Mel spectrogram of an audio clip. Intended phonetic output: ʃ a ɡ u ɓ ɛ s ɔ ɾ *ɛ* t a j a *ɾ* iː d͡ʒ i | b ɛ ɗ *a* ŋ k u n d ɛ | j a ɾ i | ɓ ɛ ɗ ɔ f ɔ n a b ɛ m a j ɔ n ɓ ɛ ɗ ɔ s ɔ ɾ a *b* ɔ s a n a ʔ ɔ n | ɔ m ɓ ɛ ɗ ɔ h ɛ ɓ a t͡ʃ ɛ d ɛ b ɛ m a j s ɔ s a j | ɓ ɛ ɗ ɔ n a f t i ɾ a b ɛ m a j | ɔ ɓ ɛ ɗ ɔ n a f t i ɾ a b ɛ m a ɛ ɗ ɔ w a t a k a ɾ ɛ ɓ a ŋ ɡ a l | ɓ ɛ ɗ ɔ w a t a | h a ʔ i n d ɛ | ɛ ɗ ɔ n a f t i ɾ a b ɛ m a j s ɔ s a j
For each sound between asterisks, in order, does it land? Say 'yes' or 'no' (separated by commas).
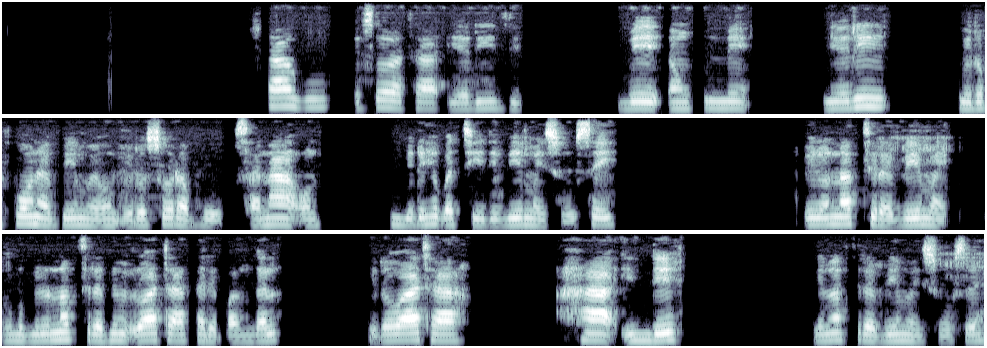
no, yes, yes, yes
